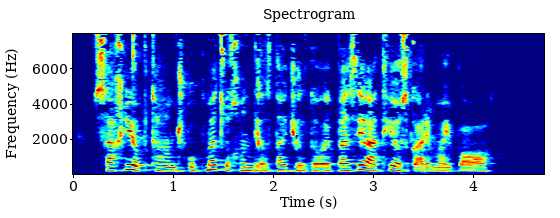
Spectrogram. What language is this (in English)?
Georgian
